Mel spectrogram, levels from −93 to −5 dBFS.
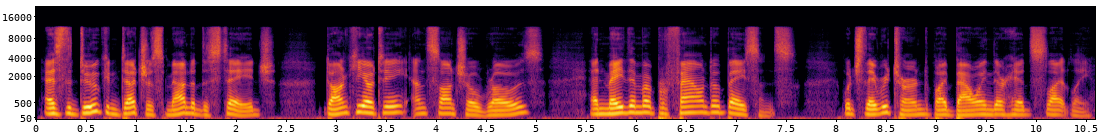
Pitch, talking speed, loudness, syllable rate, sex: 145 Hz, 155 wpm, -19 LUFS, 4.5 syllables/s, male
